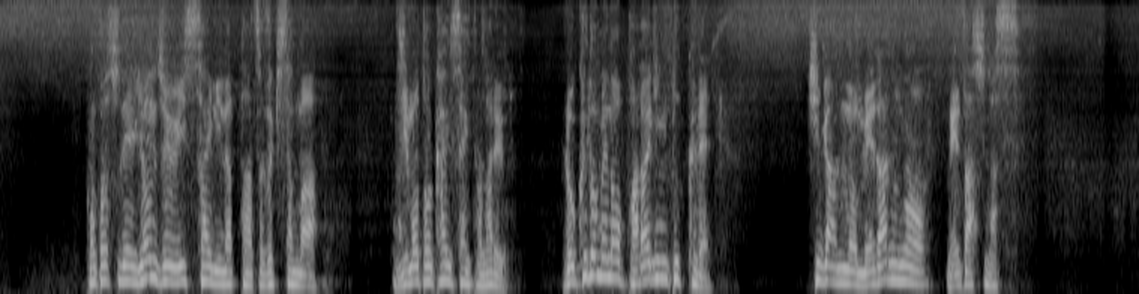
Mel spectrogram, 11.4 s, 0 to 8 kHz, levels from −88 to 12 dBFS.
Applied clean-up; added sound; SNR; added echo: neural mask model Resemble Enhance denoiser.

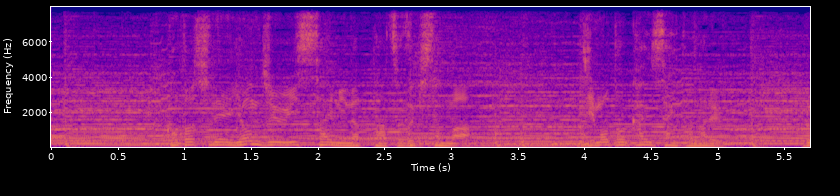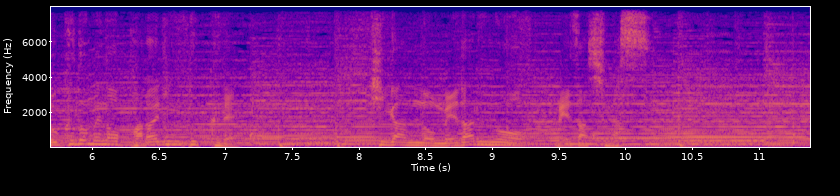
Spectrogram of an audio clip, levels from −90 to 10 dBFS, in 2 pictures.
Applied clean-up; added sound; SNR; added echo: none; none; none; none.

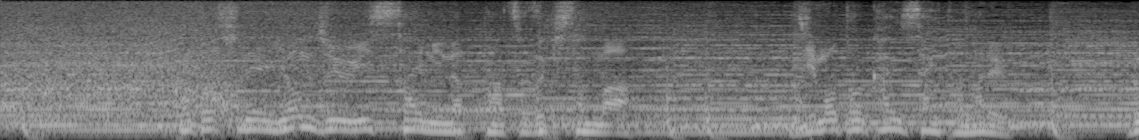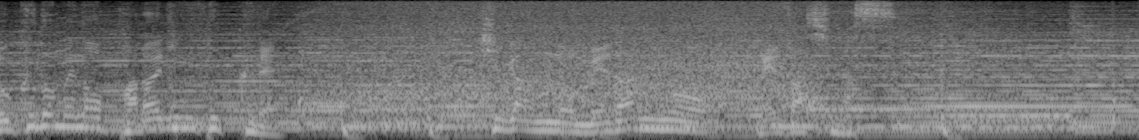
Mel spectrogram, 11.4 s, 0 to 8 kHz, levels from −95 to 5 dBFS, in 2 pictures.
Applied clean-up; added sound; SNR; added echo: none; Domestic sounds, home sounds; 8 dB; none.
